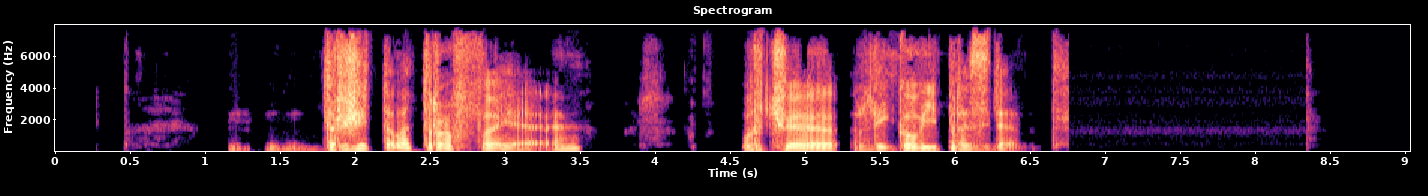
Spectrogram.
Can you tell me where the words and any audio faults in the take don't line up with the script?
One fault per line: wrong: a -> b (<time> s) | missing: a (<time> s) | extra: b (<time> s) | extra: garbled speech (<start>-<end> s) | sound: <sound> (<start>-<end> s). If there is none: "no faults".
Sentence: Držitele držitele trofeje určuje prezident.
missing: držitele (2.4 s)
extra: ligový (5.3 s)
